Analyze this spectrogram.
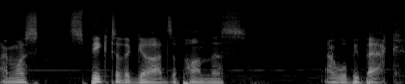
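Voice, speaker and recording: Over faint music in the background, a man does a put-on character voice that is raspy and very deep and low in pitch, at a moderate pace. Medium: actual play. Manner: terse, solemn.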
